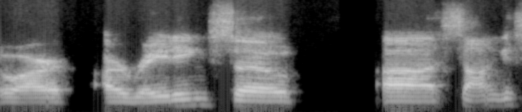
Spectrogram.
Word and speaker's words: Tsongas: Yeah, so uh, we're gonna say Tsongas. It's spelt very weirdly. Uh, if, if you just look in the in the title of this episode, I've been told the T is silent.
